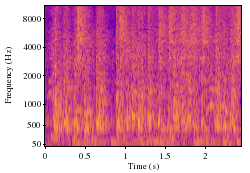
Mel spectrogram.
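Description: Loud, fast sabar-style drumming: a dense, steady rhythm of sharp drum strokes, several to the second, over a low bass line, the kind of music the leumbeul dance is performed to.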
